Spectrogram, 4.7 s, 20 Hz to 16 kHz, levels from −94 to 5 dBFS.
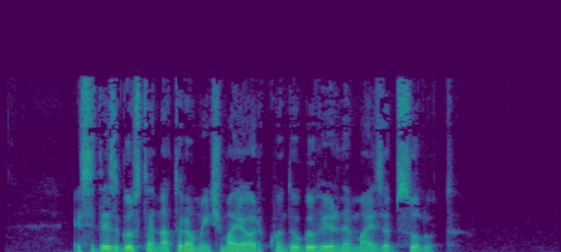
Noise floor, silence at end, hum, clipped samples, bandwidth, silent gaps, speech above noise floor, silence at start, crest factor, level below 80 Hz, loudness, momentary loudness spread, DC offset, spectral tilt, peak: -79 dBFS; 0.95 s; none; under 0.1%; 11.5 kHz; none; 51 dB; 0.6 s; 18 dB; -56 dBFS; -28 LUFS; 7 LU; under 0.1%; -5.5 dB/octave; -10 dBFS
